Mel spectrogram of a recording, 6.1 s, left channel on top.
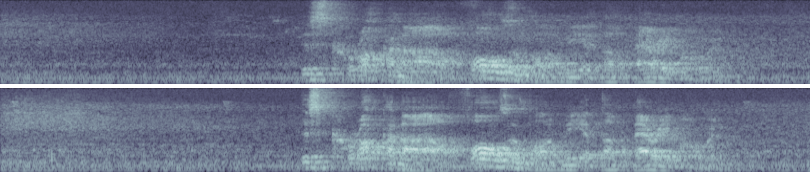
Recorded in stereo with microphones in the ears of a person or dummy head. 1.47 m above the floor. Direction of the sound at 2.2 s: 90° right.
